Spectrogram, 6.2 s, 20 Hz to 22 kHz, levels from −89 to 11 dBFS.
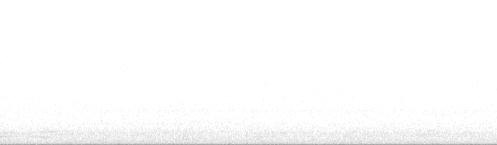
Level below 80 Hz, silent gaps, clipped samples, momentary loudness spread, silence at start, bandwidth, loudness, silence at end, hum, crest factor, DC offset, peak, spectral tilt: -62 dBFS; none; under 0.1%; 2 LU; 0 s; 16.5 kHz; -67 LUFS; 0 s; none; 14 dB; 0.3%; -42 dBFS; -5 dB/octave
